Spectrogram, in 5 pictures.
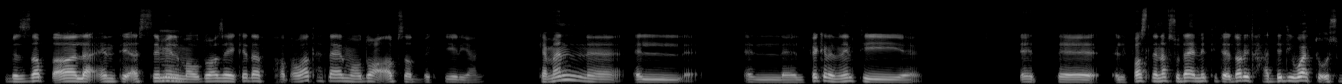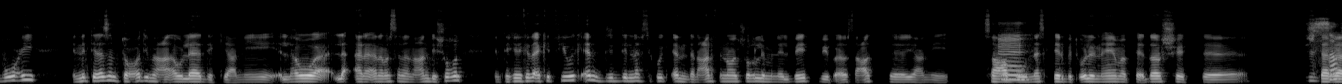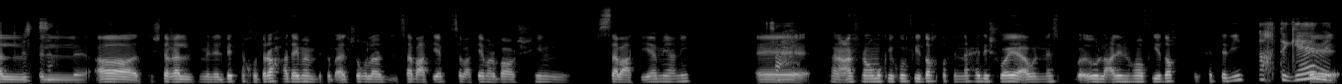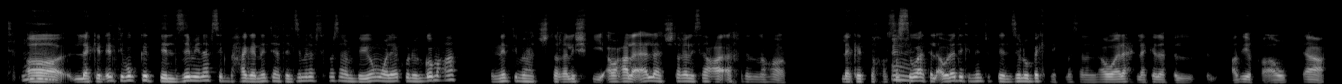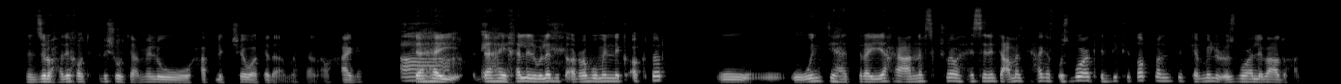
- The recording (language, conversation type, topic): Arabic, advice, إزاي أتعامل مع صعوبة فصل وقت الشغل عن حياتي الشخصية؟
- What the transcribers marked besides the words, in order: tapping; in English: "weekend"; in English: "weekend"; in English: "picnic"; chuckle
